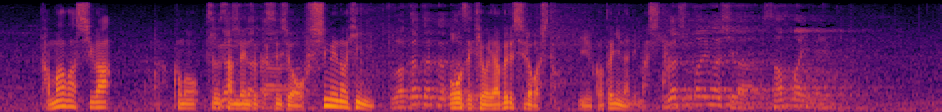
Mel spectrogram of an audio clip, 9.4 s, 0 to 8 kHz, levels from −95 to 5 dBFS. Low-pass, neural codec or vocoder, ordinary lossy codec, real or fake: 7.2 kHz; none; none; real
